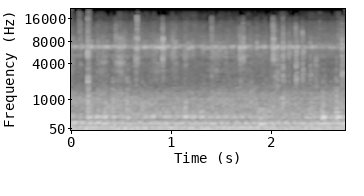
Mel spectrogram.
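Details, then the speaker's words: 1992 Jeep Wrangler YJ with a 5.3L LS swap and AX15 transmission, pulling away in reverse and driving. A steady low engine rumble with repeating thin, chirpy squeaks; the belt tensioner had been squeaking earlier, but the source is unconfirmed. Squeak while driving. "Oh, that squeaking is very annoying. That exhaust sounds great, though. It's not too loud in here."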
